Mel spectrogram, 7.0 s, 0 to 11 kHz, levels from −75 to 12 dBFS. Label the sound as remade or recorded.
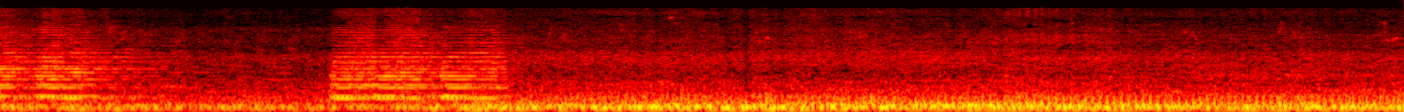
recorded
